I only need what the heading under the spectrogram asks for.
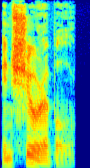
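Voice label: "insurable", British English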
